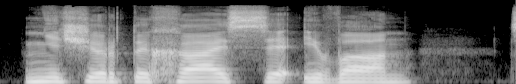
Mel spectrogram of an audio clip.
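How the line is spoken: Stern rebuke. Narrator (Russian): строго одернула мужа Серафима Георгиевна

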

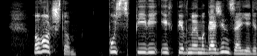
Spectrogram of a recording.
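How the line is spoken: Plain. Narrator (Russian): сказала мисс Оустлер

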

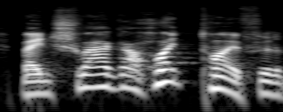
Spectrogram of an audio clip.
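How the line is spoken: Calling out. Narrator (German): rief er

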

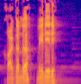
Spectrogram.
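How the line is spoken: Cold. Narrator (Vietnamese): Bạch Phát thái lão bà lạnh lùng nói

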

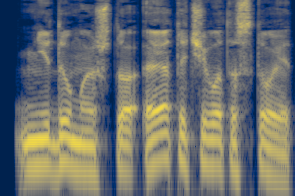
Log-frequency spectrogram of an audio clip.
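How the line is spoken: Gloomy, drenched man. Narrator (Russian): мрачно сказал промокший Питер

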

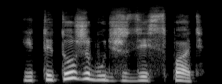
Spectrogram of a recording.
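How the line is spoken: Frightened question. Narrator (Russian): испуганно спросила

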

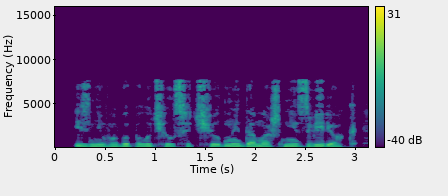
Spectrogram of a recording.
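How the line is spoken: Child's whisper. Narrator (Russian): прошептала маленькая девочка

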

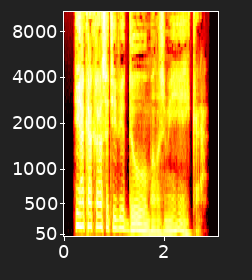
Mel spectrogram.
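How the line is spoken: Honeyed voice. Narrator (Russian): произношу елейным голосом

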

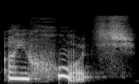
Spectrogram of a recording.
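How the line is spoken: Shrill squeal. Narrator (Russian): взвизгнула краснощекая

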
